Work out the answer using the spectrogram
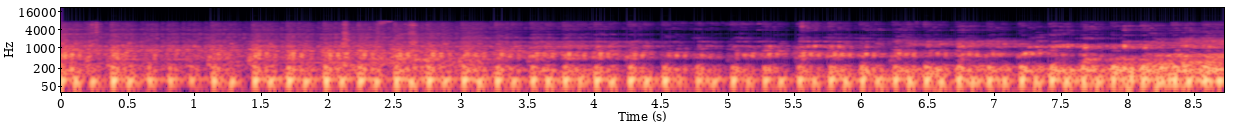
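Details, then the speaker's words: Honda Supra X125 brought in for rough engine noise, oil level fine and recently changed, started to check oil pump: settles into fast, fairly even idle with steady beat, no clatter; engine smooth, normal idle. "oke suara mesinnya sip sip sip Coba saya tutup untuk bagian knalpot Yamaha hai oke hampir tidak ada suara sama sekali untuk bagian mesinnya ya"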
